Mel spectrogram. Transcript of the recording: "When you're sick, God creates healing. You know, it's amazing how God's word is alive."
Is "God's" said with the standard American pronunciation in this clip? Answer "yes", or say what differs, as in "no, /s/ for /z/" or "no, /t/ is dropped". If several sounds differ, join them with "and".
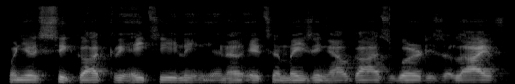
yes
